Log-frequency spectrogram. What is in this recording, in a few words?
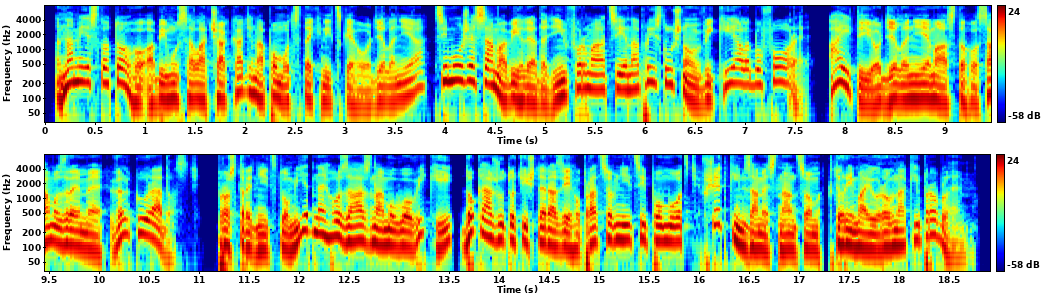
slovak m narration; voice demos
